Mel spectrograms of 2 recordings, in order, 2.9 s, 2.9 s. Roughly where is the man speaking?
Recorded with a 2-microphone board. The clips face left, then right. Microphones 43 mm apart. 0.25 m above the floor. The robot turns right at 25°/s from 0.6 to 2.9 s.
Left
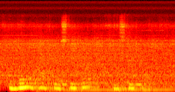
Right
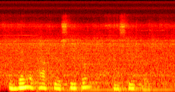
Behind right.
